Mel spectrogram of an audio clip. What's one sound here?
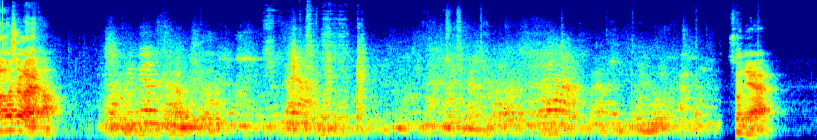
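A group of teenagers chatter and laugh in a room.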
